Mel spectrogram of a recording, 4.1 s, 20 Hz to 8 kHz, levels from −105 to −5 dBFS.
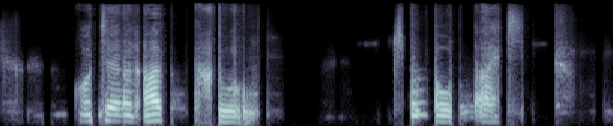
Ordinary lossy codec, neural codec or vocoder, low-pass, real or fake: MP3, 64 kbps; codec, 16 kHz, 1 kbps, X-Codec, HuBERT features, trained on general audio; 7.2 kHz; fake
